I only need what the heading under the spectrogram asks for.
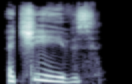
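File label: "achieves", American English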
